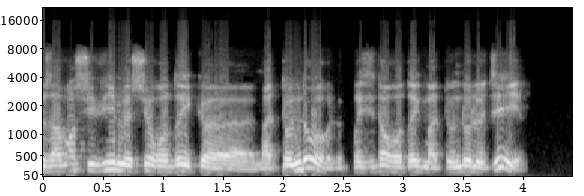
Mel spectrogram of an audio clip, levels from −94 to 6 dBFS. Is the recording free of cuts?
yes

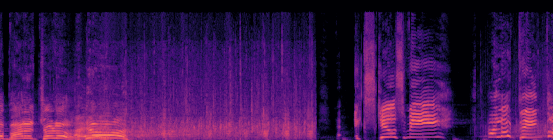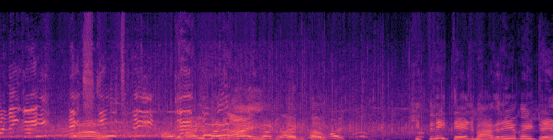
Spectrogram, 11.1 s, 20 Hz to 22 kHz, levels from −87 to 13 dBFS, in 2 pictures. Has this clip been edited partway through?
yes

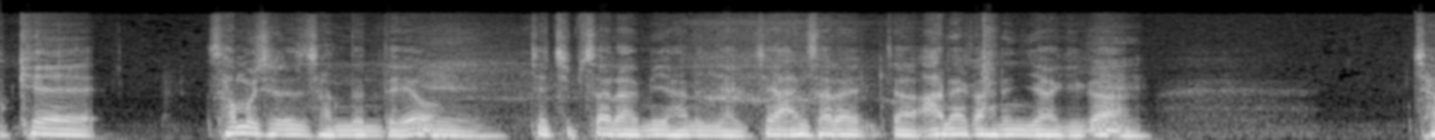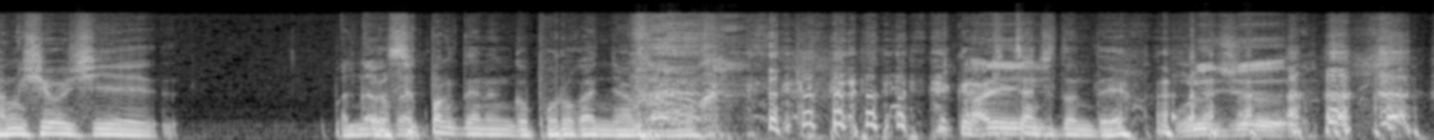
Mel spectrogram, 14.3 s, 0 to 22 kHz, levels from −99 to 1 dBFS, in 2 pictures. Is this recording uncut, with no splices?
yes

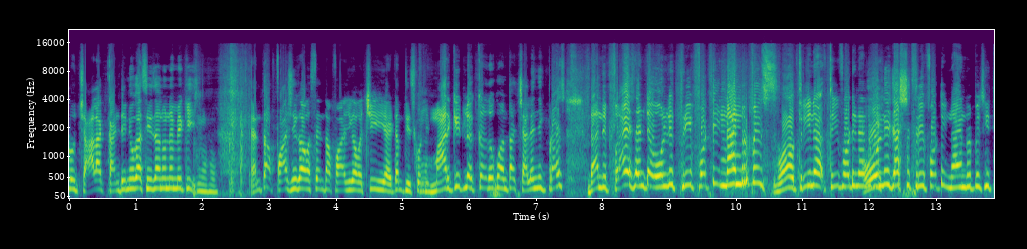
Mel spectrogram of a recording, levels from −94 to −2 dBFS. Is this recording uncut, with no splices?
no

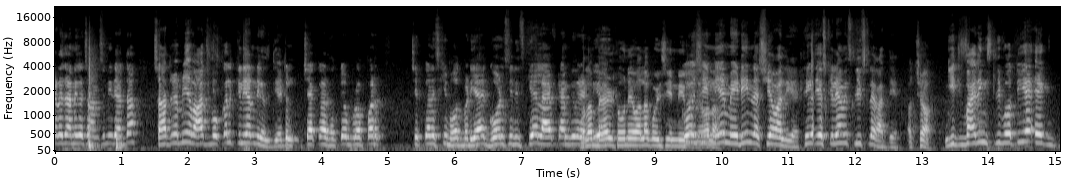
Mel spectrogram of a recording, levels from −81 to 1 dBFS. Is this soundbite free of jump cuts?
no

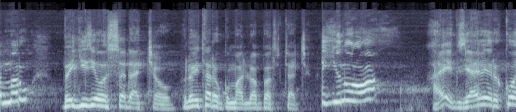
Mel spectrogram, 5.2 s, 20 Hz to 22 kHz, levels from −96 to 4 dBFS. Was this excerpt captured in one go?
no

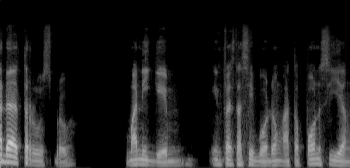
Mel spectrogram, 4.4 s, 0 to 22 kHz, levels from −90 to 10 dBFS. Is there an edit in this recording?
no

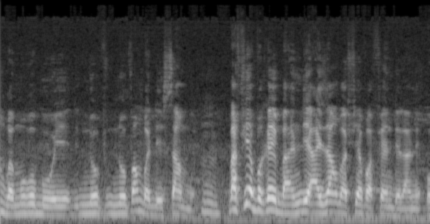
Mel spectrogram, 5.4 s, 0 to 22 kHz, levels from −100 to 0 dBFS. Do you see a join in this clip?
no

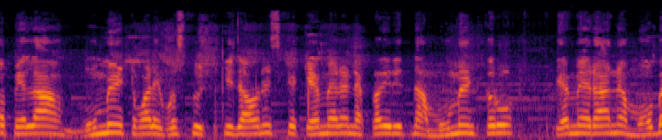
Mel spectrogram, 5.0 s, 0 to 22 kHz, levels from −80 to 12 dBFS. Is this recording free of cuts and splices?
yes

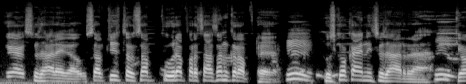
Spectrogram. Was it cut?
no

